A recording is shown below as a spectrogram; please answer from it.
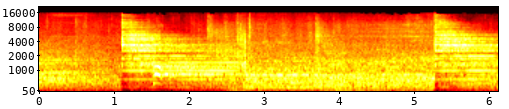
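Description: Boxing ring bell struck twice, about four seconds apart, each strike ringing on and fading over the murmur of the hall crowd.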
